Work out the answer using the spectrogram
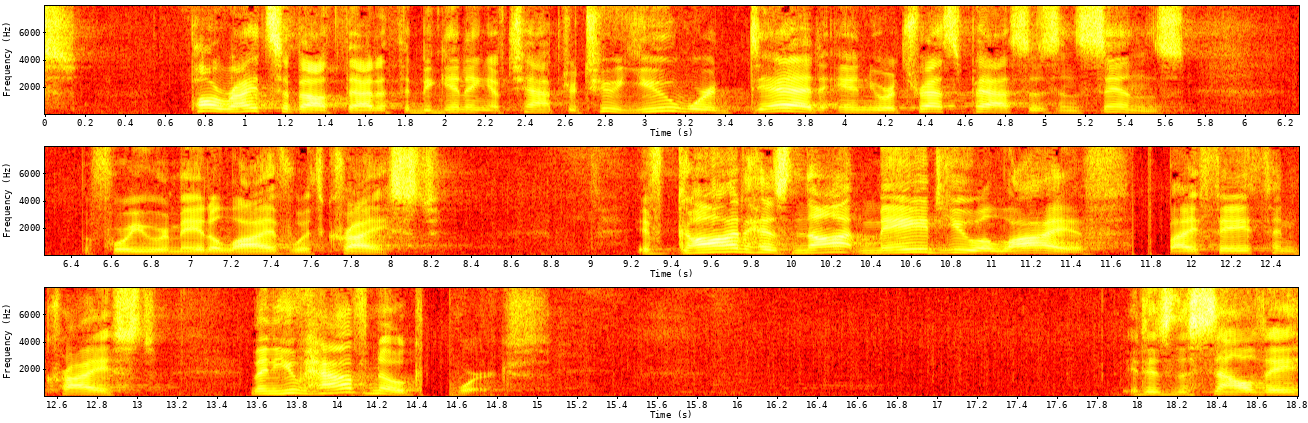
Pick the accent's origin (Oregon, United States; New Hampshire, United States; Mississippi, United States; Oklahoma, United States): Oregon, United States; Corvallis; moved away; my hometown of Corvallis, Oregon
